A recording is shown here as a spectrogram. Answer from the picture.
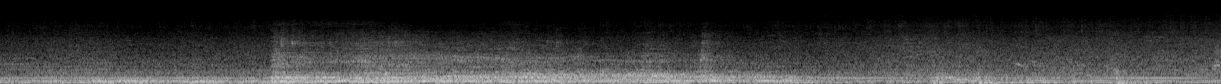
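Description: Theme-park storm sound effects: a continuous low rumble of thunder and wind that swells suddenly about three seconds in, with a faint steady hum underneath.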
